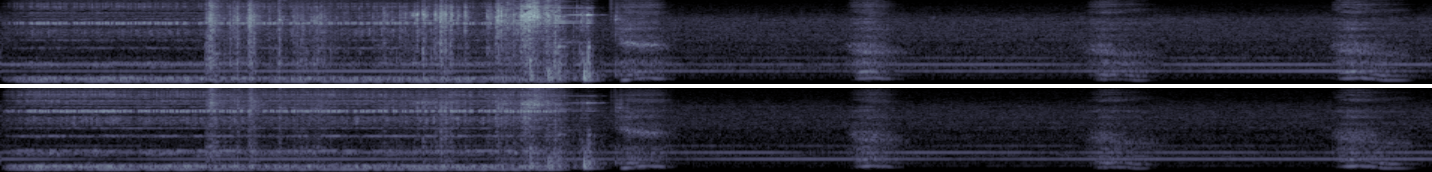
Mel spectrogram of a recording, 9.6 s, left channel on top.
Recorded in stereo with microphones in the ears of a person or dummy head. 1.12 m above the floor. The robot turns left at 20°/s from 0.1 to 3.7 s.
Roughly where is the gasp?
Left.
